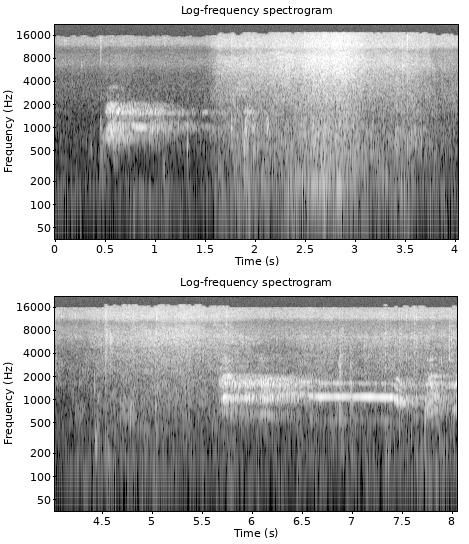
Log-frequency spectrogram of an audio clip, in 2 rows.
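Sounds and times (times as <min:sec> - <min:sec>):
wind outdoors: 0:00.0 - 0:08.0
coyote challenge howls: 0:00.4 - 0:01.5, 0:05.7 - 0:08.0.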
